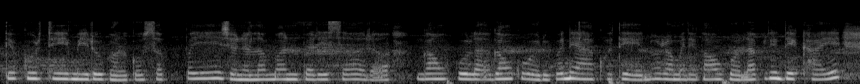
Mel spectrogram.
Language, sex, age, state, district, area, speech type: Nepali, female, 30-45, West Bengal, Alipurduar, urban, spontaneous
